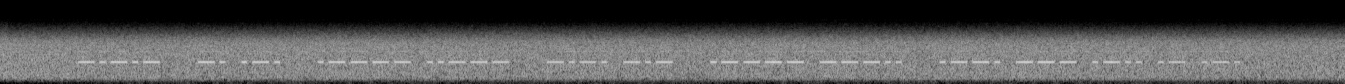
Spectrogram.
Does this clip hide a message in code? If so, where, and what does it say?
Yes: Morse code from 0.7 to 12.5 s, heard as a keyed tone, machine-sent, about 22 wpm, 1050 Hz, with heavy radio static. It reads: <KA> NR 12 CK 18 POLAR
